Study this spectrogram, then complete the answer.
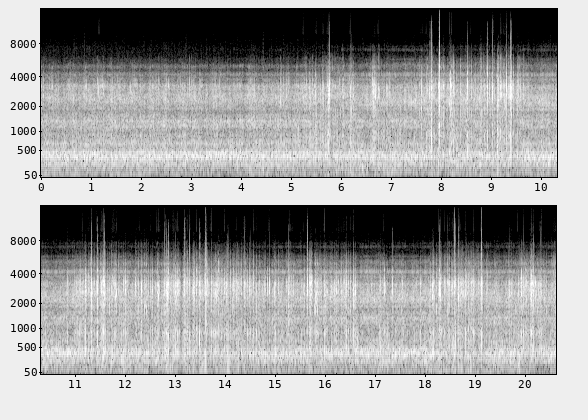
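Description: Tyres crunch and rattle over a bumpy gravel track.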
